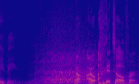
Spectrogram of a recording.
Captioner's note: crowd laughs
